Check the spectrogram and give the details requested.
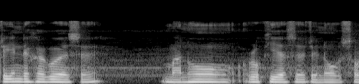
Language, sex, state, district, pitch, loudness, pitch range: Assamese, male, Assam, Sonitpur, 115 Hz, -16 LUFS, 110-120 Hz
